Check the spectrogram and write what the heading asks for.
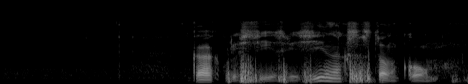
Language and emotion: Russian, sad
